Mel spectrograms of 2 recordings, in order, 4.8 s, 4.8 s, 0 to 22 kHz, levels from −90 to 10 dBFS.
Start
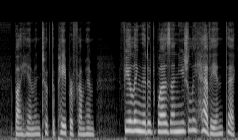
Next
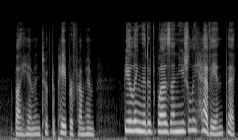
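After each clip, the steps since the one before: low-pass that shuts in the quiet parts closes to 1,100 Hz, open at −17 dBFS
level +2 dB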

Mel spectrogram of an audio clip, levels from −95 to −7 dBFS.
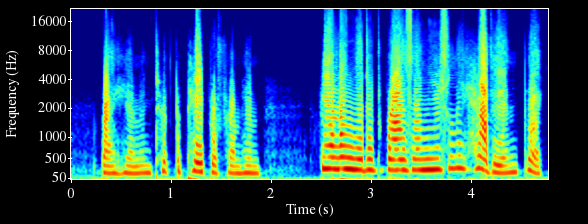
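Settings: phase distortion by the signal itself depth 0.85 ms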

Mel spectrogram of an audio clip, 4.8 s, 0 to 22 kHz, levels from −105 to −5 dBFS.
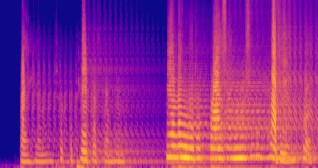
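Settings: echo that builds up and dies away 80 ms, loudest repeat 5, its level −17 dB
multiband upward and downward expander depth 100%
level −5.5 dB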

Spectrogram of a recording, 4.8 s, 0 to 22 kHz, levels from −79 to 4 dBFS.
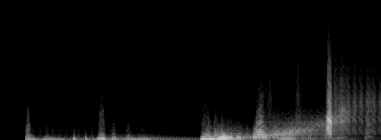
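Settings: band-pass filter sweep 240 Hz → 5,400 Hz, 0:02.68–0:04.47
highs frequency-modulated by the lows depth 0.71 ms
level +3.5 dB

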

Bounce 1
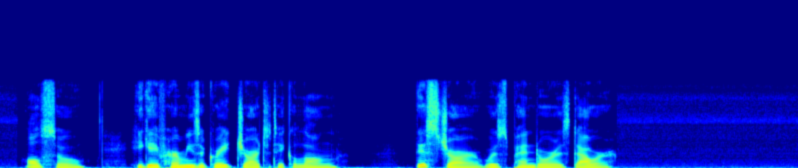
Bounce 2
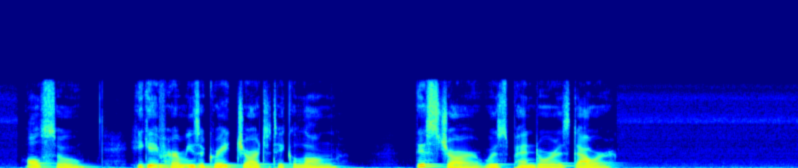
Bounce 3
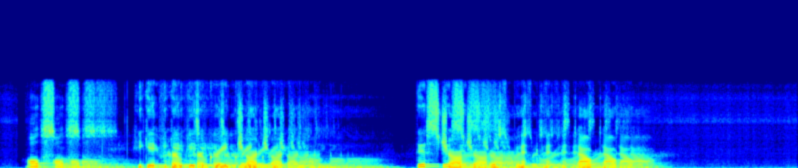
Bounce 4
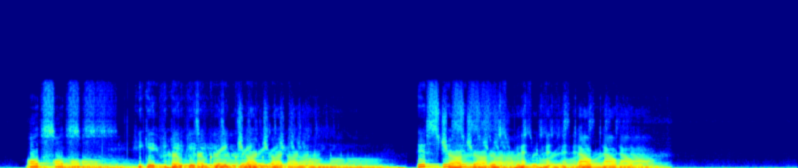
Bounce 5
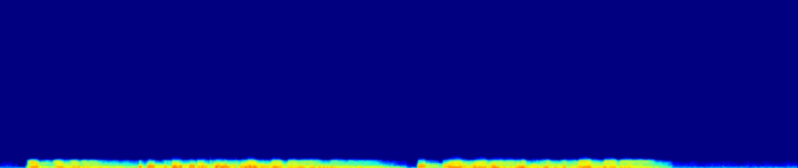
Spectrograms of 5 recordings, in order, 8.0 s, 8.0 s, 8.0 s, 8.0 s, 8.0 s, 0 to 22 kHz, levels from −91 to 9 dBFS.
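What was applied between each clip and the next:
hum removal 66.56 Hz, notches 11; level +3 dB
output level in coarse steps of 13 dB; bouncing-ball delay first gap 250 ms, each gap 0.65×, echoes 5; level +6.5 dB
noise gate −48 dBFS, range −12 dB; spectral tilt −4.5 dB per octave; in parallel at −5.5 dB: soft clipping −15 dBFS, distortion −9 dB; on the sum: level −2 dB
Chebyshev low-pass with heavy ripple 930 Hz, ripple 3 dB; low-shelf EQ 140 Hz −10 dB; level −1 dB

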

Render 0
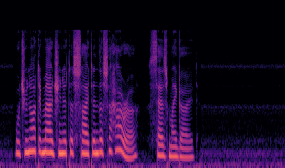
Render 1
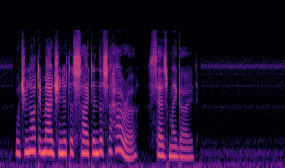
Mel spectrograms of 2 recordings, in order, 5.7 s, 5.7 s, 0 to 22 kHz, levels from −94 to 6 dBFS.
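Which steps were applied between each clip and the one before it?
flat-topped bell 3,900 Hz +15 dB
level −3.5 dB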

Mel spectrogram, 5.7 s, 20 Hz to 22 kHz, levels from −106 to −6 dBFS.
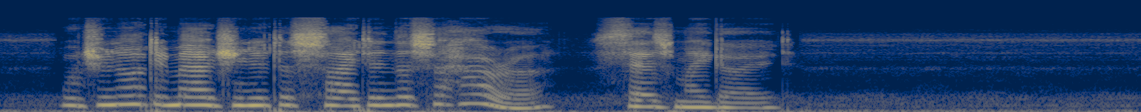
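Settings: noise in a band 240–580 Hz −67 dBFS
multi-voice chorus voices 6, 0.42 Hz, delay 26 ms, depth 1.1 ms
parametric band 620 Hz −9 dB 2.9 octaves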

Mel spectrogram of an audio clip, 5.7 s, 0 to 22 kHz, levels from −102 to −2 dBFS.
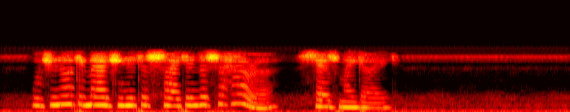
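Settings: hearing-aid frequency compression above 2,200 Hz 4 to 1

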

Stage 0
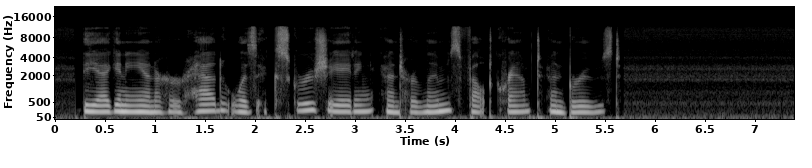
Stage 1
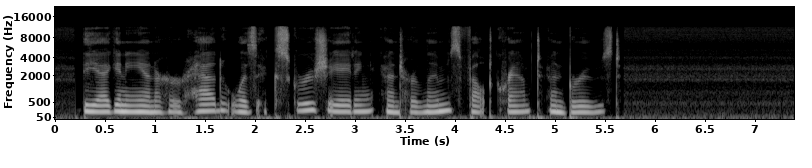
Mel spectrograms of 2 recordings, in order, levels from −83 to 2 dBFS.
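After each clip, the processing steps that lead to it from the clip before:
high-shelf EQ 7,800 Hz +4.5 dB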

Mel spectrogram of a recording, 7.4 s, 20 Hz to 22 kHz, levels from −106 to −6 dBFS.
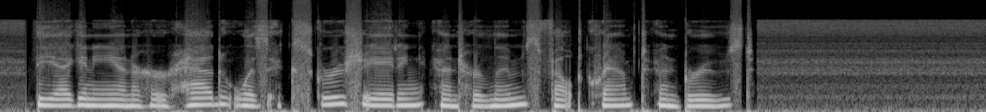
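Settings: downward compressor 6 to 1, threshold −28 dBFS, peak gain reduction 7.5 dB
slew-rate limiting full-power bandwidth 25 Hz
level +1.5 dB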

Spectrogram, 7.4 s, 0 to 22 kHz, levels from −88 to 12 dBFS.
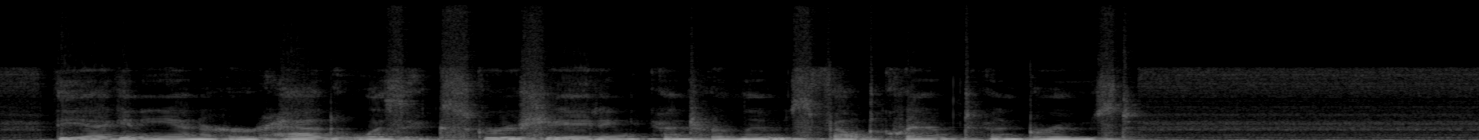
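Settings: convolution reverb RT60 0.50 s, pre-delay 5 ms, DRR 3 dB
level −7.5 dB

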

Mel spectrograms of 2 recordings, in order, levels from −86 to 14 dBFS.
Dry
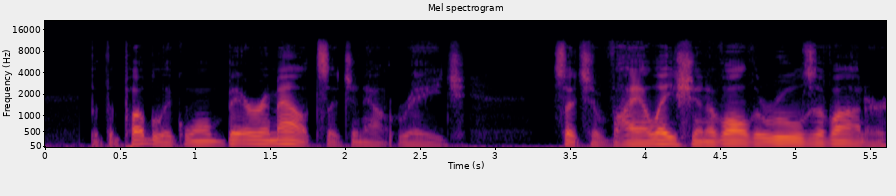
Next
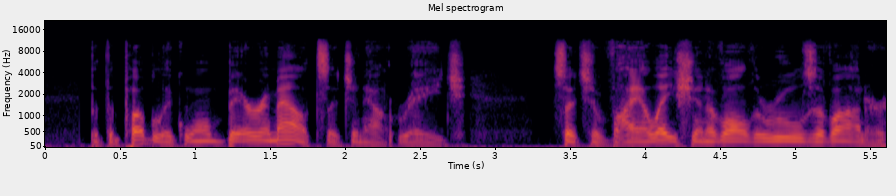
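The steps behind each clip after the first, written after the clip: parametric band 110 Hz −14 dB 0.46 octaves
harmonic and percussive parts rebalanced percussive +8 dB
downward compressor 2 to 1, threshold −28 dBFS, peak gain reduction 7.5 dB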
